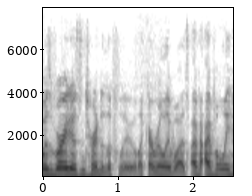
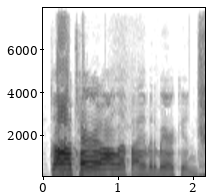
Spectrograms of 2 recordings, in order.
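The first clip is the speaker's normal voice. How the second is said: mock American; 3 semitones higher, 12 dB louder than usual. Mocking construction workers.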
